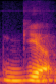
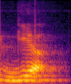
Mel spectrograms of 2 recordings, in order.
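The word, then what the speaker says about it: ज्ञ: ಹೌದಾ ಸೋ ಹಿಂದಿಯಲ್ಲಿ ಇದು ಗ್ಞ ಹೌದಾ ಈ ಜ್ಞ ಅಂತ ಹೇಳಿ ಕರೆಯೋದಿಲ್ಲ ಇದನ್ನ ಉಚ್ಚಾರಣೆ ಹೆಂಗೆ ಬರ್ತದೆ ಸರ್ ಗ್ಞ ಹೌದಾ ಗ್ಞ ಅಂತ ಬರ್ತಾ ಇದೆ ಹೌದಾ ಸೋ ಅಂತಂದ್ರೆ ಇದು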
